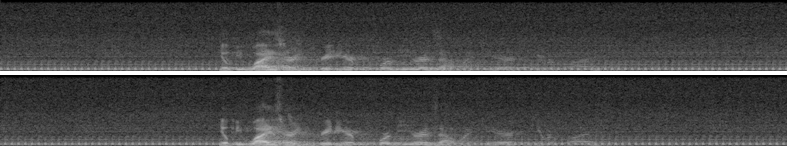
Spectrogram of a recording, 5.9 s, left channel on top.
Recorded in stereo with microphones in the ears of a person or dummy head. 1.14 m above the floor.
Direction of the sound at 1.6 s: 25° right (ahead or behind).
